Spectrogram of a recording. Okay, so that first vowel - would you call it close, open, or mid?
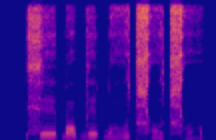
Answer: mid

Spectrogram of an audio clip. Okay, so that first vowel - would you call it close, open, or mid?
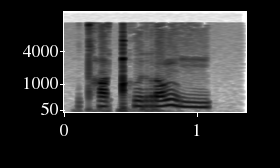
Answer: open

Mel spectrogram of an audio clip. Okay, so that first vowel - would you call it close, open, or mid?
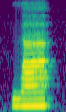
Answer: open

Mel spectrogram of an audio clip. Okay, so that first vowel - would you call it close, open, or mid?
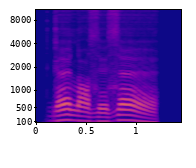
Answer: open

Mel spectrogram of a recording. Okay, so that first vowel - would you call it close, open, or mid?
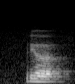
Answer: open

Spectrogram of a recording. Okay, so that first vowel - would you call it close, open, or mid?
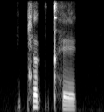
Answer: mid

